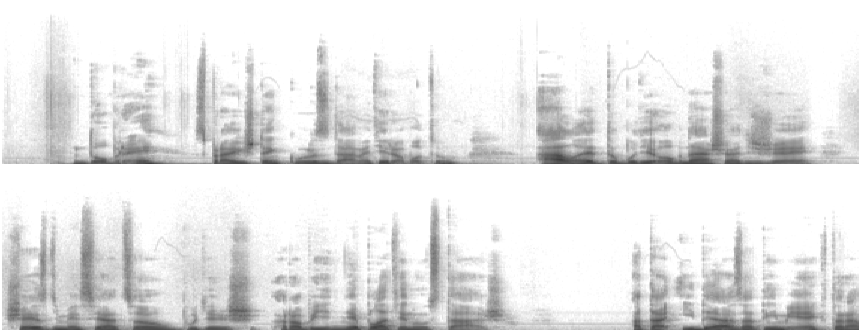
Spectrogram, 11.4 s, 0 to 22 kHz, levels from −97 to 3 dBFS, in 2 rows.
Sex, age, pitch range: male, 20-39, 90-110 Hz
